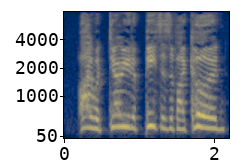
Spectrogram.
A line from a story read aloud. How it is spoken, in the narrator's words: screamed, pounding the door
